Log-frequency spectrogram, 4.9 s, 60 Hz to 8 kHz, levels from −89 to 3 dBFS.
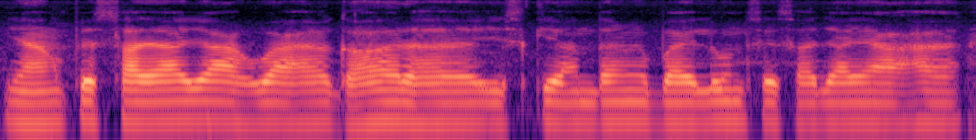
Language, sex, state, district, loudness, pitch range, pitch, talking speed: Maithili, male, Bihar, Supaul, -21 LUFS, 110-115 Hz, 110 Hz, 170 wpm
